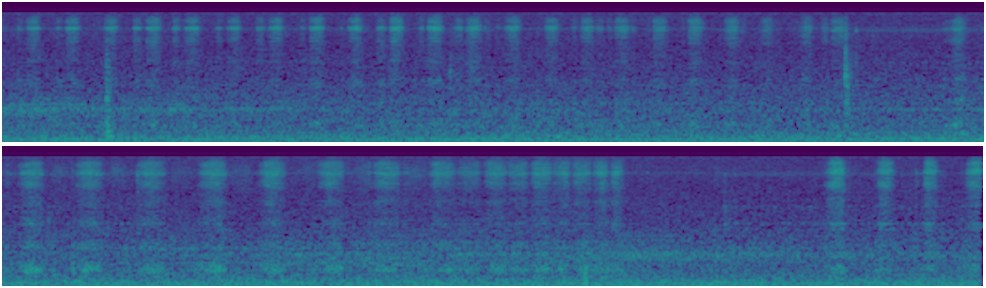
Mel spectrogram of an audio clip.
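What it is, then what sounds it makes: Pencil strokes on a paper notebook page. A sharpened wooden graphite pencil makes light scratching strokes while drawing on a lined paper notebook page. Short, bright, scratchy bursts come in a quick, uneven rhythm, with a faint steady low hum underneath. The overall sound is quiet.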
